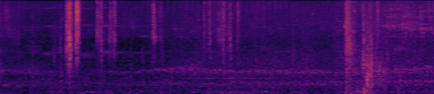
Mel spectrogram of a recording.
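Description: Building pieces snap into place with sharp clicks.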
